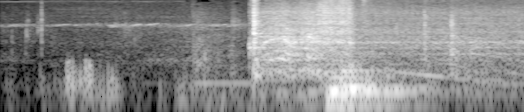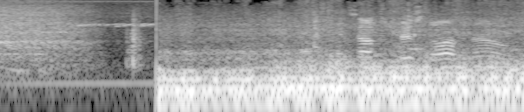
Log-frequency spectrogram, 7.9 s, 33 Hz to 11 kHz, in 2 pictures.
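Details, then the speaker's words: Cammed 5.3 V8 truck at first start after the big cam install: cranks briefly, catches, then settles into a loud, deep, choppy lope. It earlier ran on only 4 cylinders, was plugged back in and now fires on all 8, running decently. "Yeah, that sounds a lot better. Yeah. I was gonna say something ain't right All right, got it running decently."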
